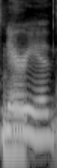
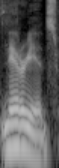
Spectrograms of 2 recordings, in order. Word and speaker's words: Nereids: And we talked about the Nereids, or Nereids? – Nereids. – Nereids, right. Thank you. Thank you for correcting me.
